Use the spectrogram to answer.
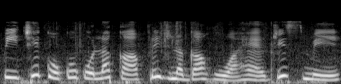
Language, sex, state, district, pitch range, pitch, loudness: Hindi, female, Himachal Pradesh, Shimla, 225-320 Hz, 265 Hz, -12 LUFS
